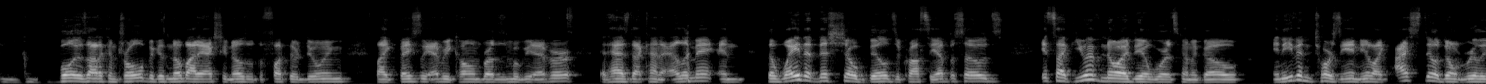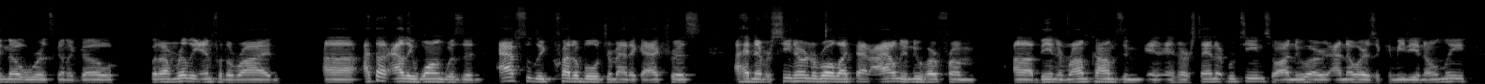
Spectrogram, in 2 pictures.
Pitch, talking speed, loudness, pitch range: 125 Hz, 240 wpm, -28 LUFS, 115-140 Hz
